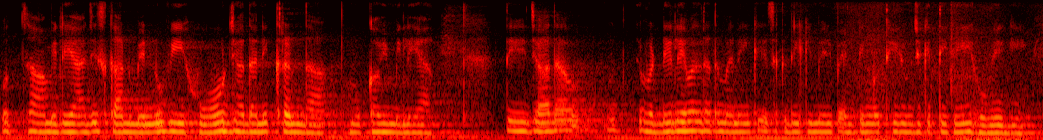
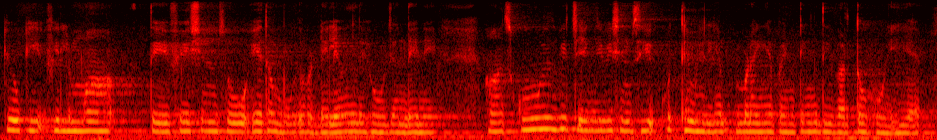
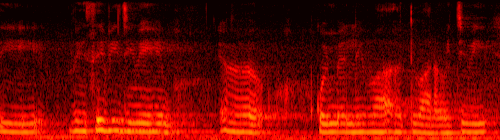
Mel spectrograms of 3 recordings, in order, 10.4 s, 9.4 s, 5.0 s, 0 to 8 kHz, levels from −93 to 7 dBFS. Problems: constant background noise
